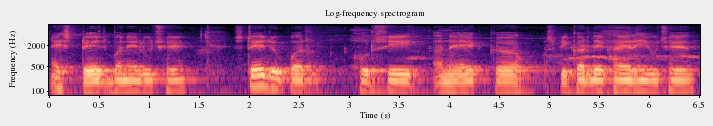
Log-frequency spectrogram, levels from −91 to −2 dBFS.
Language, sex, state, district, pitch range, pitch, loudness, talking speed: Gujarati, male, Gujarat, Valsad, 100-105 Hz, 105 Hz, -17 LUFS, 120 wpm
